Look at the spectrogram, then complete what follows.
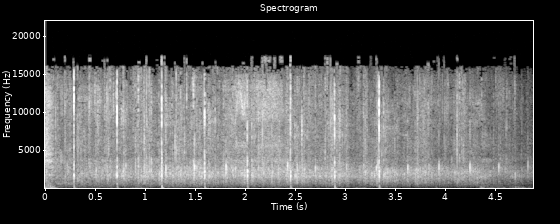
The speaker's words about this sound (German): Aber weißt du, ja, das finde ich auch einen Applaus wert, das stimmt.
